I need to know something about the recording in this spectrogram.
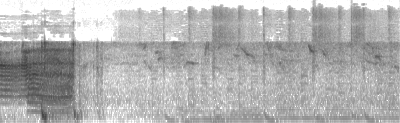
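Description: A man's loud, wavering cry of strain that breaks off within the first second, followed by quiet background music.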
